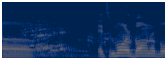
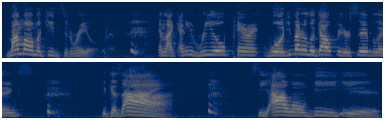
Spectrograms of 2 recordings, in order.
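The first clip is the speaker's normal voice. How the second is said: loud, performed spoken-word delivery; poetry recital; 8 semitones higher, 11 dB louder than usual. Acted. Poet performing a vulnerable piece to the crowd, loud spoken word.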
